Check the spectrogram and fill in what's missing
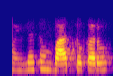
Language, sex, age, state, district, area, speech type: Hindi, female, 30-45, Uttar Pradesh, Prayagraj, rural, conversation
